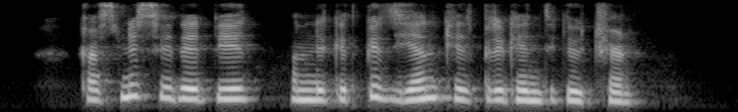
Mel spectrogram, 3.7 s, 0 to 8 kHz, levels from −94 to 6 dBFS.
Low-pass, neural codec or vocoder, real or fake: 7.2 kHz; autoencoder, 22.05 kHz, a latent of 192 numbers a frame, VITS, trained on one speaker; fake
